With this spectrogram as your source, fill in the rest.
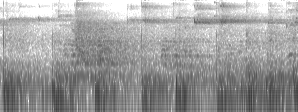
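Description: A basketball bounces repeatedly on a hard court, echoing in a large hall.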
